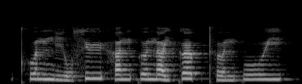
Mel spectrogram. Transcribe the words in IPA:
kʷʰɐ˧nŋiː˨˩wsyː˥ hɐ˧nkɵ˧nɐ˨jkœː˥p̚ t̪ʰɵ˨npuː˧j

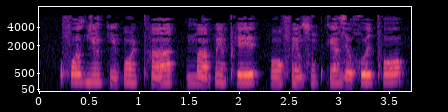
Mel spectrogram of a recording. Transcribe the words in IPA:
fɔ˦˥lɡʲẽ˦˥lkʲẽ˩pɔ̃˥˨y̯ pʰã˨˥ | mã˧˩˧pẽ˥˨pʰe˦˥ | ɔ̃˨˥ fẽ˧˩˧lsʷẽ˧˩˧pkʲã˨˥ ze˩χʷe˦˥i̯ pʰɔ˦˥

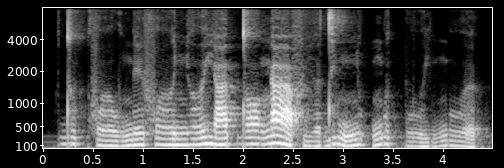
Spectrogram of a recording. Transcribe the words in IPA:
du˧t̚fɤː˩wne˧fɤː˧ ɲɤː˧˥jaː˧˥t̚ dɔː˧ŋaː˥˨fi˩ə̯ di˥˨ŋɲu˥˨p̚ŋu˥˨t̚puː˩j ŋu˧˩ə̯

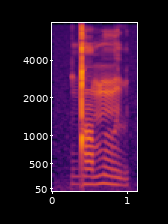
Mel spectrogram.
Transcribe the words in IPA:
ŋ͡ǃɔmũʎ

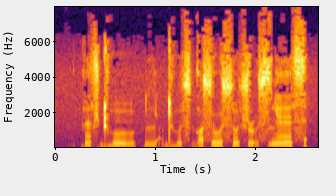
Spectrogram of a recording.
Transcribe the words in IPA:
kɐ̃sɖʱũ | ʎa̰ɖʱũsɡɔsu sũsɭṵsʎɛ̃s

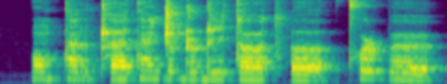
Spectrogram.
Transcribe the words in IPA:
õbtɛ̃rʈʰɛ tẽɟəɭɖøɖi tœ t͡sʼə | t̪ʰʊɭpø

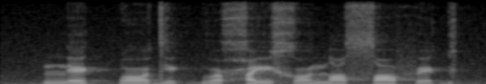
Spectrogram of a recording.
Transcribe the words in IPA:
nɛ ɡ͡bɔdeɡ͡bo ħexɔnɛ sˤɪfɛɡ

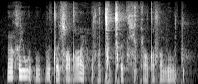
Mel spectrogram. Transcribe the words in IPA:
ə̃˦ χi˦wʊ˨pu˨˦ pʊ˨ tʌ˨ɕi˨dˤi˦jĩ˨ hʊ˨sˤĩ˦ǀʊ˨ǀʰɜ˨t ɕə˨ki˨dˤi˨sˤə̃˨ vu˨˦t

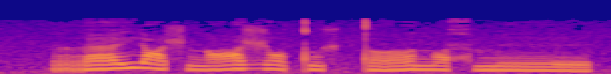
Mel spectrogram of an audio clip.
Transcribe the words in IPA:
ræ jɑʃŋɑʒɔ tuʃtʌːnɔħ mɪː

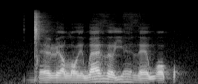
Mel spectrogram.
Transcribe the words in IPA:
ɡ͡ǀɛ˨ɭɪ˨ lˠʊ˨ɪ̯wæ˦ ðə˨˦jɛ̤˦˨ðɛ˨ wɔ˦p

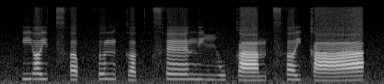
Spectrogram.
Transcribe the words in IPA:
jɐ˥jt͡sʰɐ˧p̚ hɵ˥n kɐ˨˥k̚ t͡sʰɛː˥njiː˧wkaː˨m t͡sʰɐ˥jkaː˨˥

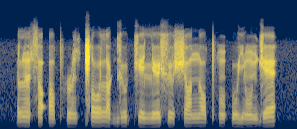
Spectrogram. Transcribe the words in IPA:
lə̃sɒʔɒpʰɹə̃ ǁolɒ ɡʲukʲɛ lʲəxʲo ʃɒnɔpʰõʔu jõ ɡʲɛ

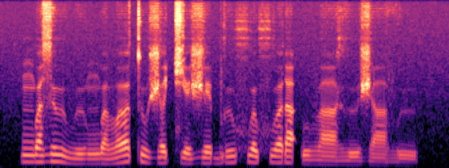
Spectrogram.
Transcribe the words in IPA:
ŋʷa˦zɯː˦˨βɯː˨ŋʷa˨ βʌː˦tu˨ ʒʌ˦t͡ɕe˨˦ ʒe˦ bɯː˦xʷa˦ xʷʌː˦ɾa˨ʔu˨βaː˨ ɣɯː˨ʒaː˨vɯ˨

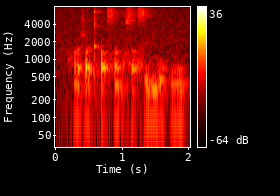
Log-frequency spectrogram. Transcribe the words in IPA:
hã˨ʃa̰˦˨ɪ̯kʰä˦ʔ sʰã˨ɡṵ˦˨sä˦ʔ sʰe˦ɲo˨ʊ̯hũ˦

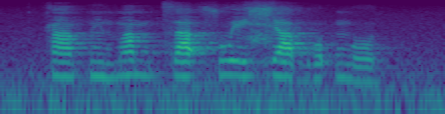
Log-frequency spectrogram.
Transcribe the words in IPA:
kã˧pĩ˧bã˥˧m t͡sa˦ʔswe˥˧ ɕa˥˧bo˦ʔŋo˨t̚

